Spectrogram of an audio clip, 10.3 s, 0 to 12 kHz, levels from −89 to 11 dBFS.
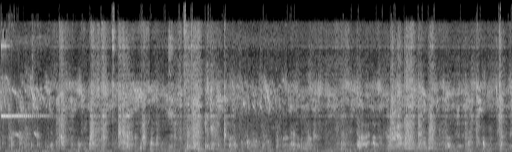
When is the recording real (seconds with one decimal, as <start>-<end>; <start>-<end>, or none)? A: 0.0-1.0; 4.7-5.7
